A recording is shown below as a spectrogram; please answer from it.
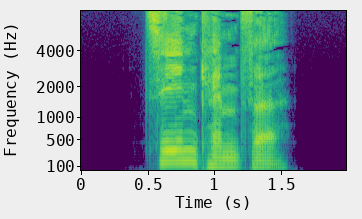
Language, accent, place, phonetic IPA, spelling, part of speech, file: German, Germany, Berlin, [ˈt͡seːnˌkɛmp͡fə], Zehnkämpfe, noun, De-Zehnkämpfe.ogg
- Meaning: nominative/accusative/genitive plural of Zehnkampf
